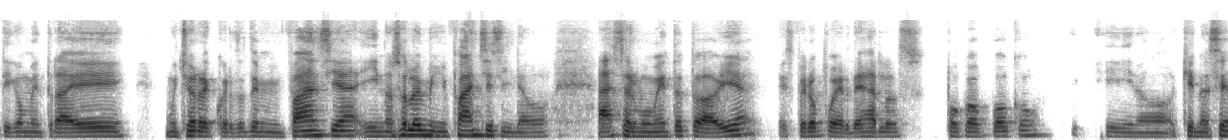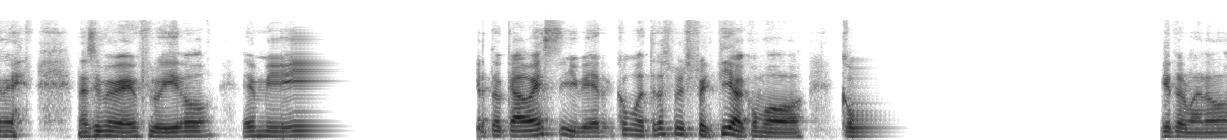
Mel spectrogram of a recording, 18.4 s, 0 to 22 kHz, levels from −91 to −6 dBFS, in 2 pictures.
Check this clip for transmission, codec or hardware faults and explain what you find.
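There are three faults, all late in the speech and all from the network. One is a short burst of packet loss. Two longer gaps are most likely network dropouts.

At 11.25 to 11.33 s there is a burst of packet loss. About 60 ms of audio never arrived. The receiver stretched the last sound across the hole and faded it, which gives a brief buzz or hiss. The speech then picks up slightly further on, with that piece missing.

From 11.43 to 12.81 s, and again from 15.61 to 17.94 s, the audio cuts out. Each gap was likely a long network dropout. In each, the receiver carried the last sound forward for roughly a third of a second, and it fades as a buzz or hiss. Silence follows, about 1.03 s in the first gap and about 2.01 s in the second. The speech then returns without the lost stretch, about 1.36 s and 2.32 s of it.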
